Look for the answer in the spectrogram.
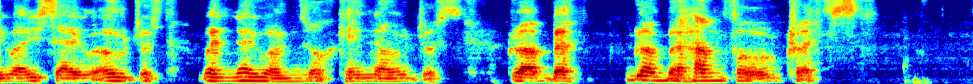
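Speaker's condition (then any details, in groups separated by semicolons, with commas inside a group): Cerebral palsy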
